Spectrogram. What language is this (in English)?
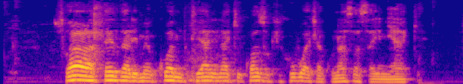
Swahili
